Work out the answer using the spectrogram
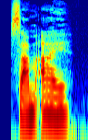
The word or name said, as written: sameje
